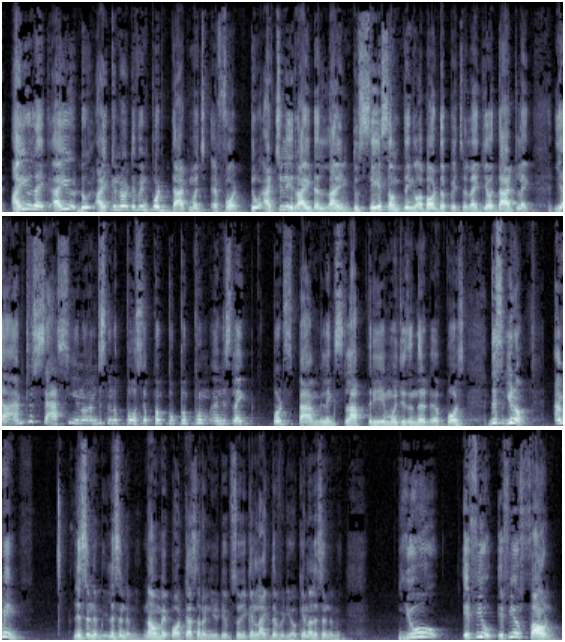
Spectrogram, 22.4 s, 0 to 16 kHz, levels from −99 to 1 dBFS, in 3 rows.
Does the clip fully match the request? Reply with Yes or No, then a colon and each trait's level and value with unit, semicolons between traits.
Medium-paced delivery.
No: fast, 245 wpm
